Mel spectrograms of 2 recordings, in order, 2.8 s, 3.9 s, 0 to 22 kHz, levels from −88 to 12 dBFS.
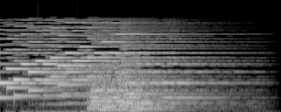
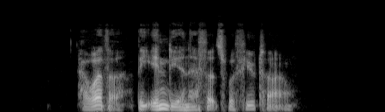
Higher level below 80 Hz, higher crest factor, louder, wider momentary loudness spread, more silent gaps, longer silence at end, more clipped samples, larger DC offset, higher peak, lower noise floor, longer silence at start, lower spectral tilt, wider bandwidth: first, -38 dBFS vs -58 dBFS; second, 14 dB vs 22 dB; first, -10 LUFS vs -23 LUFS; first, 16 LU vs 12 LU; neither; second, 0.5 s vs 0.95 s; neither; neither; about the same, 0 dBFS vs -2 dBFS; second, -43 dBFS vs -89 dBFS; second, 0 s vs 0.8 s; second, -2 dB/octave vs -7 dB/octave; first, 11.5 kHz vs 9.4 kHz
